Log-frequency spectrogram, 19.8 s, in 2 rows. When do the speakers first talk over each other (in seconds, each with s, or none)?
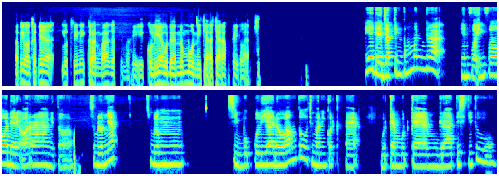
none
